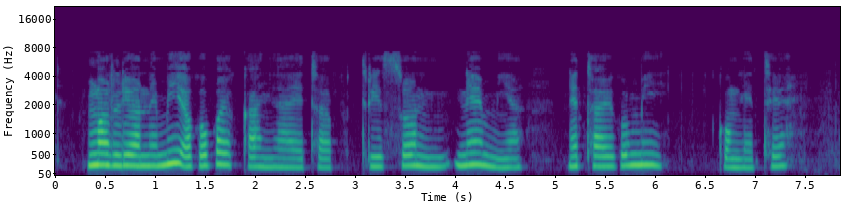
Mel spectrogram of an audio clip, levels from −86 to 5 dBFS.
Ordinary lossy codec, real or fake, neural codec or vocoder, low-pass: MP3, 48 kbps; fake; codec, 16 kHz, 16 kbps, FreqCodec, larger model; 7.2 kHz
